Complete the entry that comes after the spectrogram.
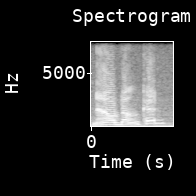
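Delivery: high-pitched, orderly boss voice; Thin Controller, firm. Acted. Controller asking Duncan to show Stanley around, high and firm. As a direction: give instructions in a high put-on voice.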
